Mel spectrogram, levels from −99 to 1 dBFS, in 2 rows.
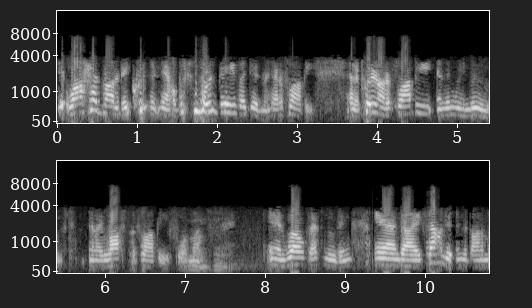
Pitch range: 155-190 Hz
